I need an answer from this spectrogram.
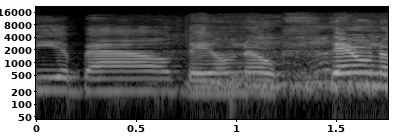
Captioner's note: laughing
